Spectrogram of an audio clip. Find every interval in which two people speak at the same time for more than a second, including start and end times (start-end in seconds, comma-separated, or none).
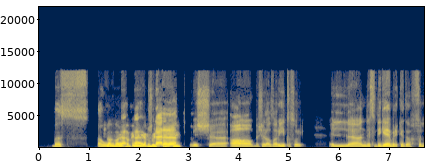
1.3-2.9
